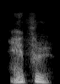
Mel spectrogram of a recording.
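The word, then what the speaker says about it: Apple: 근데 실제로 잡스나 애플 컴퓨터에 있는 양반들이 발음하는 걸 들어보면 애플에 가깝죠. 애플. 이수아 씨가 바닥 울린 소리를 잘해. 이런 걸 자랑하려는 게 아니라 입이 완전히 버리는 AE는 한국어에 그 발음이 없습니다. 그러니까 한국에는 E가 있고요.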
